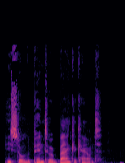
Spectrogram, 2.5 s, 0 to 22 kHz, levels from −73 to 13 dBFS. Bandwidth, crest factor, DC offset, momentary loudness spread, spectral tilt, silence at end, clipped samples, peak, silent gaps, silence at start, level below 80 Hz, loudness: 16 kHz; 18 dB; under 0.1%; 11 LU; -4.5 dB/octave; 0.05 s; under 0.1%; -10 dBFS; none; 0.1 s; -46 dBFS; -26 LUFS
